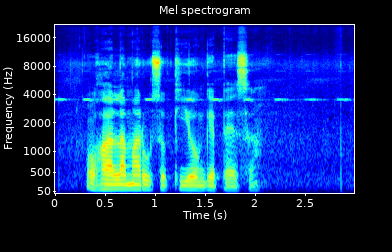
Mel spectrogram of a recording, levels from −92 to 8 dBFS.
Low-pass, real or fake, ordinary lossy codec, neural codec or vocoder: none; real; none; none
